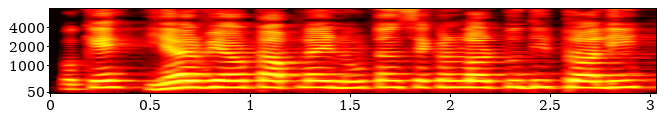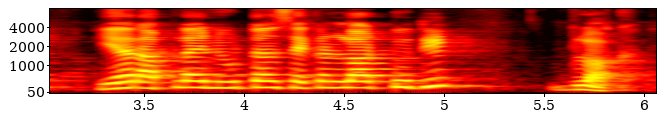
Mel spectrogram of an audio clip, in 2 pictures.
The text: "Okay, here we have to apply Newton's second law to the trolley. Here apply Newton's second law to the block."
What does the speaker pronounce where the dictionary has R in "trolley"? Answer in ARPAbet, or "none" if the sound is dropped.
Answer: R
